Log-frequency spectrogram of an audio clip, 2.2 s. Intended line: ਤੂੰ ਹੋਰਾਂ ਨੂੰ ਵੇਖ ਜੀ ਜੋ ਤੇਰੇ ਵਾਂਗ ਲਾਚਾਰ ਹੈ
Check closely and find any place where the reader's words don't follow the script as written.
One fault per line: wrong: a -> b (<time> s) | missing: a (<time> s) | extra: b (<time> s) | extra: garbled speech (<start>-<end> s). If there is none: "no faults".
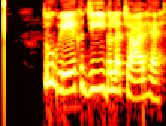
missing: ਹੋਰਾਂ ਨੂੰ (0.7 s)
missing: ਜੋ ਤੇਰੇ ਵਾਂਗ (1.4 s)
